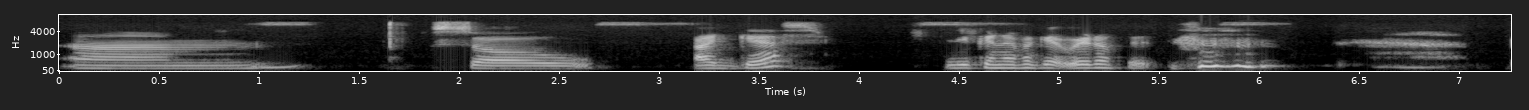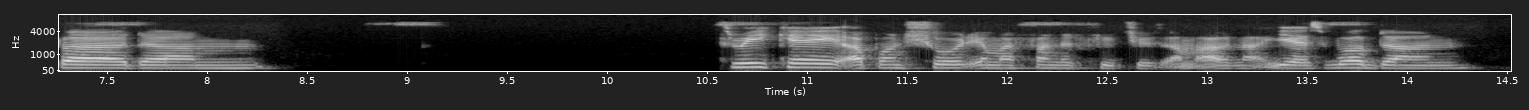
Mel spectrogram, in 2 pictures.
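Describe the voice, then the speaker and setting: A woman's voice: on the low side, steady tone, slow pace, pauses often, a little mellow, dull audio. A tired woman from the Netherlands with a Dutch accent, chatting casually through a live trading stream and answering viewers.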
